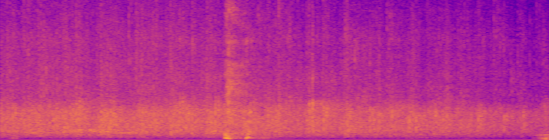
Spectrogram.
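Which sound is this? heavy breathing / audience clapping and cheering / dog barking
audience clapping and cheering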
